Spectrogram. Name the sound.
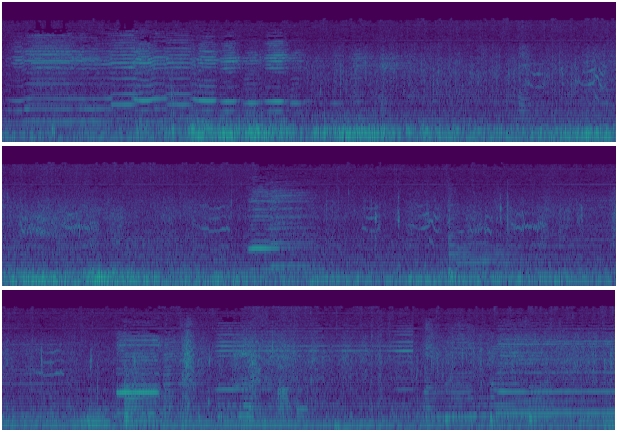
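rain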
